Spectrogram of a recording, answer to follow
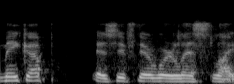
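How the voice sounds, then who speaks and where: A man's dark, mellow tone at a moderate pace, dry and close with no echo. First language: not English. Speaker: photography presenter. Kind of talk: webinar Q&A. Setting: video call. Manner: halting.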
